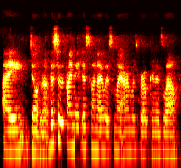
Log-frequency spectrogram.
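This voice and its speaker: A woman's voice: fairly low pitch, steady tone, a little fast, a bit bright, lo-fi sound. A woman co-hosting a casual chat, showing her own paintings and talking hesitantly with many ums and likes.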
